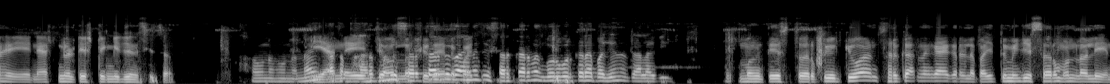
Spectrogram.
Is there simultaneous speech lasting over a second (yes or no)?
yes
